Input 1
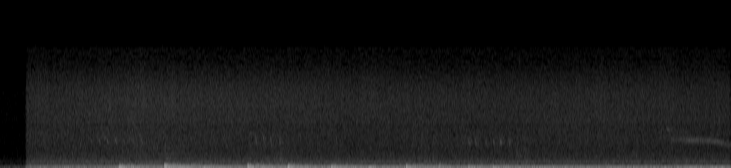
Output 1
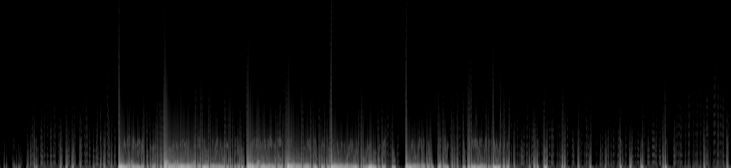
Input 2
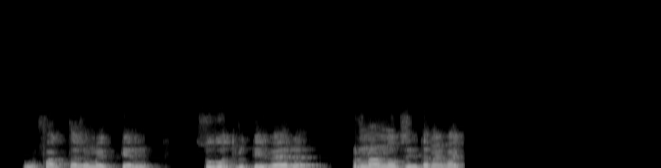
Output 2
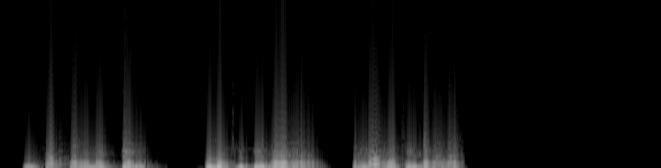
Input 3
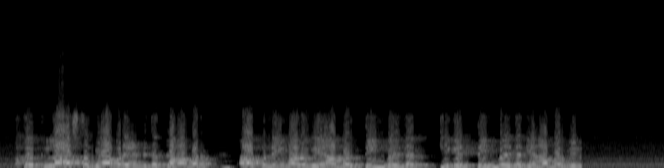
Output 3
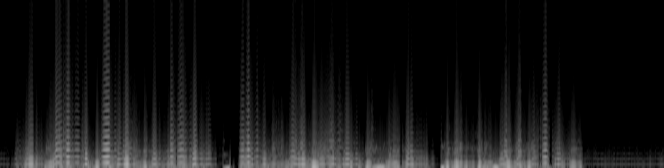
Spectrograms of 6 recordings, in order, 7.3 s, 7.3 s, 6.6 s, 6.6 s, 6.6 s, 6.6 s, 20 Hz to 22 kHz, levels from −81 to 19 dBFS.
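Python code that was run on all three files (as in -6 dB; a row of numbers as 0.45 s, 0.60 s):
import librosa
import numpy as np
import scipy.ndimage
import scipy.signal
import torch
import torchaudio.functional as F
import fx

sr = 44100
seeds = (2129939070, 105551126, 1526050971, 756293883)

y = fx.sine_speech(x, sr)
y = fx.running_max(y, sr, window=33)
y = y * 10.0 ** (-26 / 20.0) / np.sqrt(np.mean(np.square(y)))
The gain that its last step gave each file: +9.5 dB, +0.5 dB, +7.0 dB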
